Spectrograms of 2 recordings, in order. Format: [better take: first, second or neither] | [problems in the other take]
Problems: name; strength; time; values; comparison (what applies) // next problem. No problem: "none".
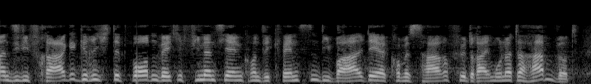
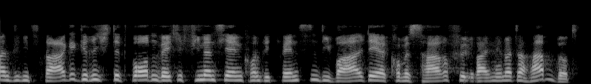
first | noise reduction (neural mask model DeepFilterNet 3)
